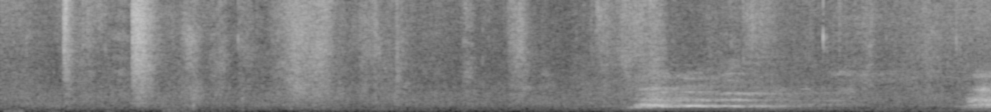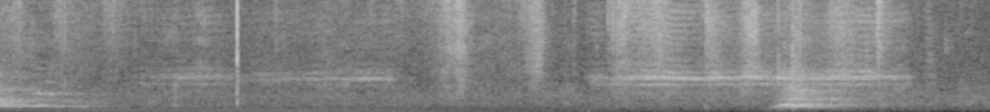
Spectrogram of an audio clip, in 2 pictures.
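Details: Lhasa Apso puppies from a co-operative breeding in Schleswig-Holstein, Germany: three short, harmonic yelps or whimpers spaced a couple of seconds apart over a low steady hum, with faint background noise between them.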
